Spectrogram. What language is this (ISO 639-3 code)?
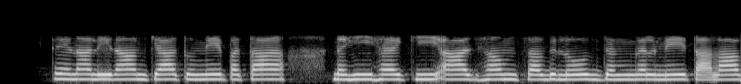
hin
